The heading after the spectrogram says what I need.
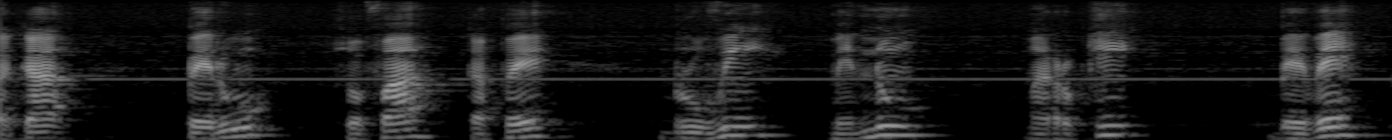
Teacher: Las palabras agudas son las que llevan el acento, en este caso la intensidad de voz, en la última sílaba.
